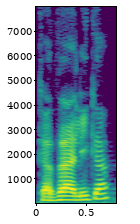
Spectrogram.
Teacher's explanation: ذال کو نرم پڑھا جائے گا، ذال کے اوپر کڑی حرکت ہے، اس کو ایک الف کے برابر کھینچ کے پڑھیں گے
